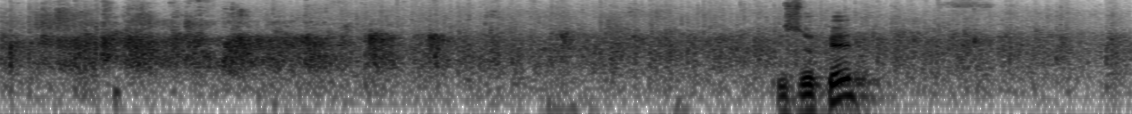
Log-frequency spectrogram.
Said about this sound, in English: Please, another round of applause for Mr. Avinash.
